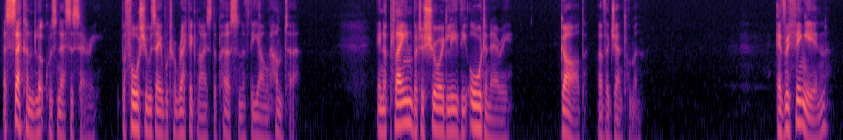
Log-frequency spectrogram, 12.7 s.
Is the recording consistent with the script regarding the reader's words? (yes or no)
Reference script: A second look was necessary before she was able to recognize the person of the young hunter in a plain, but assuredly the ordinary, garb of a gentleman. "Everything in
yes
